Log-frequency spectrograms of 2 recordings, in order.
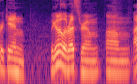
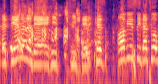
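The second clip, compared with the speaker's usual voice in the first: laughing while telling; 9 semitones higher, 11 dB louder than usual. Real, not acted.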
